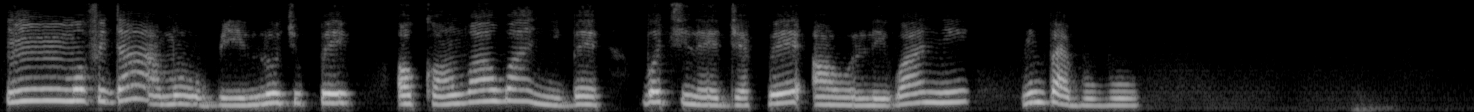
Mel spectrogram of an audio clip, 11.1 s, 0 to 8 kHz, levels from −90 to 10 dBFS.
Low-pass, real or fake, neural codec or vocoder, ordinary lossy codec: 7.2 kHz; fake; codec, 16 kHz, 0.4 kbps, LongCat-Audio-Codec; none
